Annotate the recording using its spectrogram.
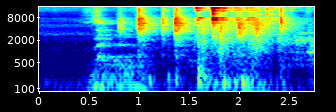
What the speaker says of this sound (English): my dog's growling at something.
